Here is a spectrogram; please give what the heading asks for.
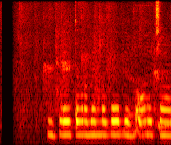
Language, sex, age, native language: Icelandic, male, 13, Icelandic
